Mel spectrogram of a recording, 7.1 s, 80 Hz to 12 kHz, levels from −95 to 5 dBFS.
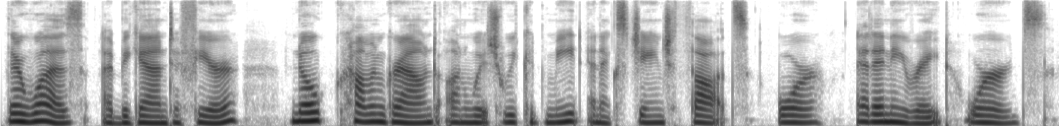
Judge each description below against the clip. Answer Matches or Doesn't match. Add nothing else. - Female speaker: Matches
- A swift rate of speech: Doesn't match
